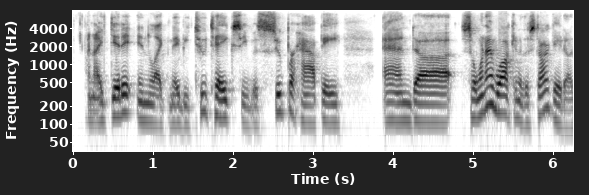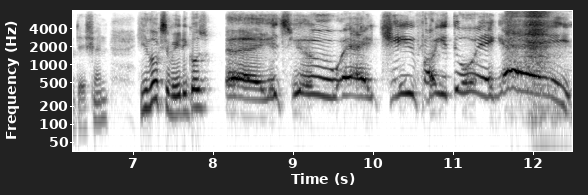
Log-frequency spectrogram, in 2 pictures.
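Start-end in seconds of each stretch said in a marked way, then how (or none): 8.2-12.5 put-on Maltese accent, high and slow, "hey" stretched out. Retelling how a man greeted him at the Stargate audition, Maltese accent. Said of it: "That Maltese accent".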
